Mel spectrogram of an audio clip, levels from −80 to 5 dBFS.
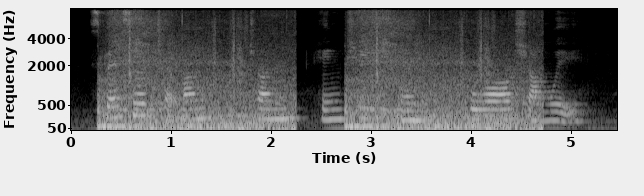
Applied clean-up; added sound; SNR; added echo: none; Subway, metro, underground; -4 dB; none.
